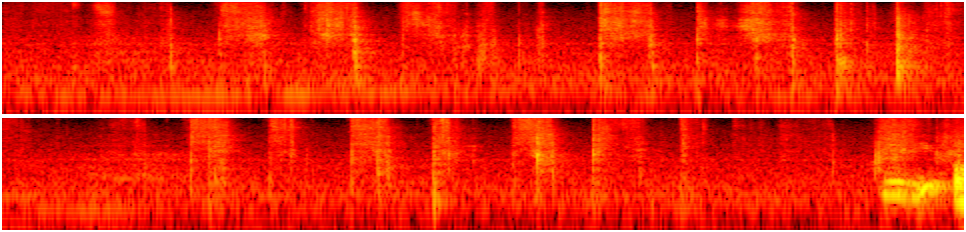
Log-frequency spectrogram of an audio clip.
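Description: A deck of tarot cards is shuffled close by in a quiet room, with a dozen or so quick papery riffles and bursts coming in an uneven rhythm, separated by brief pauses.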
